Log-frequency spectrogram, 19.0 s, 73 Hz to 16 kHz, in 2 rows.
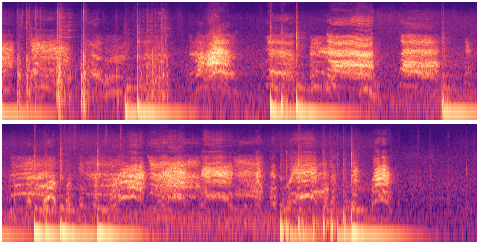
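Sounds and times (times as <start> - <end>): harsh raspy cries: 0.0 - 17.6.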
